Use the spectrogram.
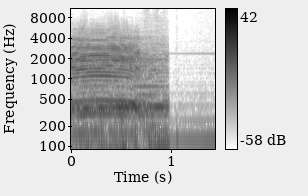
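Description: A single loud, drawn-out cow moo lasts about a second as a sound effect in a radio ad for a rural car dealership, then cuts off abruptly to a faint hum.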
